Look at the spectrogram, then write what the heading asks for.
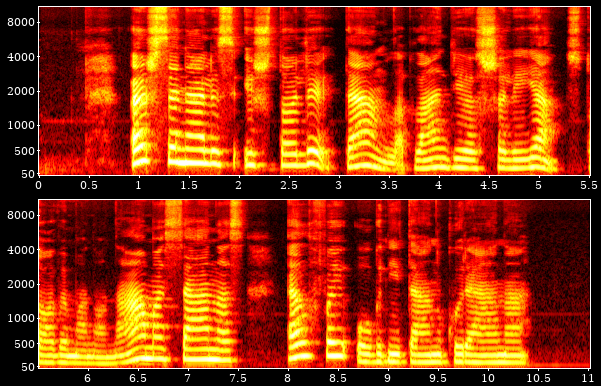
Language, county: Lithuanian, Kaunas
